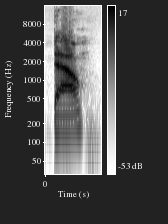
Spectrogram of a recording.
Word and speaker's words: Tao: Tao to Matt. – Dow. – God damn it. – Dow to Matt.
